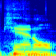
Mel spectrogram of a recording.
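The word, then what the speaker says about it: Cannell: below my name is canel rhymes with YouTube channel this is the think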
